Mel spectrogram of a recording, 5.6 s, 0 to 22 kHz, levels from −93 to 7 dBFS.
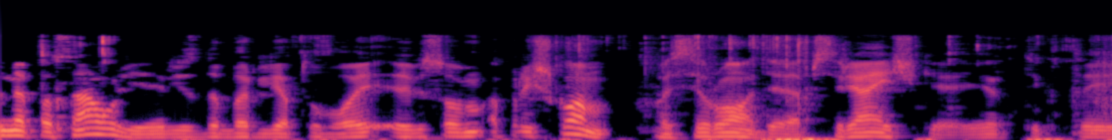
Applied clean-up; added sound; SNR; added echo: classical method Wiener filter.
